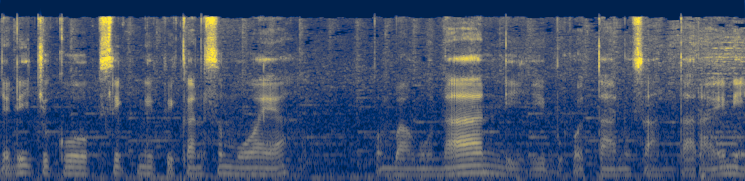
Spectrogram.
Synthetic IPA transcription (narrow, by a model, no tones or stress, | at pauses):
d͡ʒadit͡ʃukʊp̚sik̚nifikansəmuaja | pəmbaŋunandiːbukot̪anusa̰nt̪aɾaini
